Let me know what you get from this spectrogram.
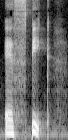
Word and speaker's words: speak: Speak de hablar sería S-P-I-K. Speak. Recuerden y noten bien la pronunciación de la S. No estoy diciendo speak, estoy diciendo speak.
